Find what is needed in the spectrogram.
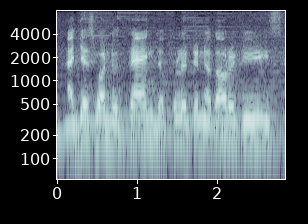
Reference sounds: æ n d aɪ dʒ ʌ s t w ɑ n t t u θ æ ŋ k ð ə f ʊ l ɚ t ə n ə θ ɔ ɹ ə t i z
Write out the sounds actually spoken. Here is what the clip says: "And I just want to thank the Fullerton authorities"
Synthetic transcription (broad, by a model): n aɪ dʒ ʌ s t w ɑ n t t u t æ ŋ k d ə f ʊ l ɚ t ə n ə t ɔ ɹ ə t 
